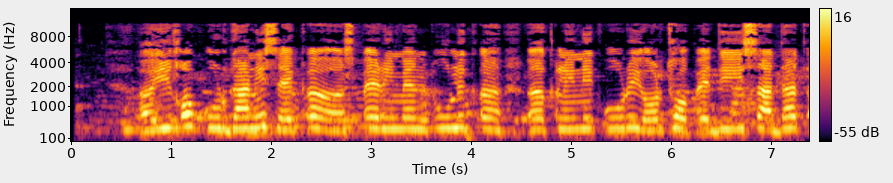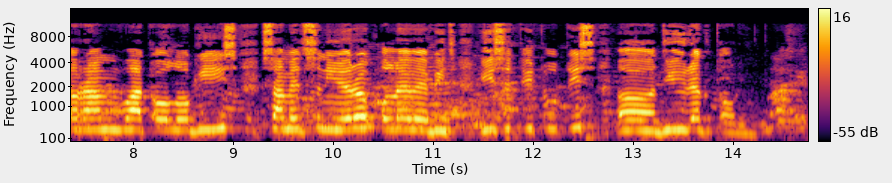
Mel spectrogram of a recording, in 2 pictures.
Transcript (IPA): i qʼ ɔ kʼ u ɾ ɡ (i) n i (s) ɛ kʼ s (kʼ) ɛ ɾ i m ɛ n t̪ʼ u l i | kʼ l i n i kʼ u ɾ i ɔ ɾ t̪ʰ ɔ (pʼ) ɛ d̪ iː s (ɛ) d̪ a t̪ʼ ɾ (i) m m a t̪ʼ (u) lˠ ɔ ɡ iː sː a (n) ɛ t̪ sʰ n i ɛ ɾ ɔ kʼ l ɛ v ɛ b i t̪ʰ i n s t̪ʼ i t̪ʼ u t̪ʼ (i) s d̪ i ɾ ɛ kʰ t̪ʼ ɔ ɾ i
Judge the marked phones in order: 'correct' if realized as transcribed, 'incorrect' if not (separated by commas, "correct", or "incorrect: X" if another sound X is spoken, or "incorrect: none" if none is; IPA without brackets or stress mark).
incorrect: a, correct, incorrect: pʼ, correct, incorrect: a, incorrect: a, incorrect: ɔ, incorrect: m, correct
